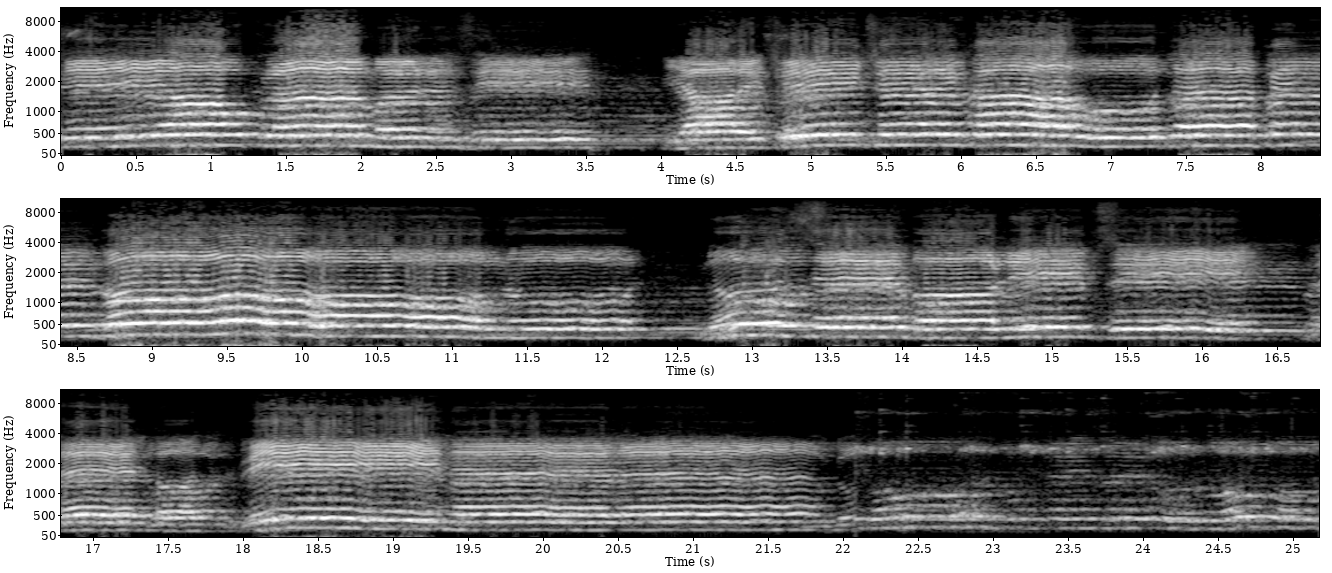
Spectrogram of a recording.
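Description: Orthodox liturgical chanting: a melodic sung line in long phrases with brief pauses between them, a little quieter near the end.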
